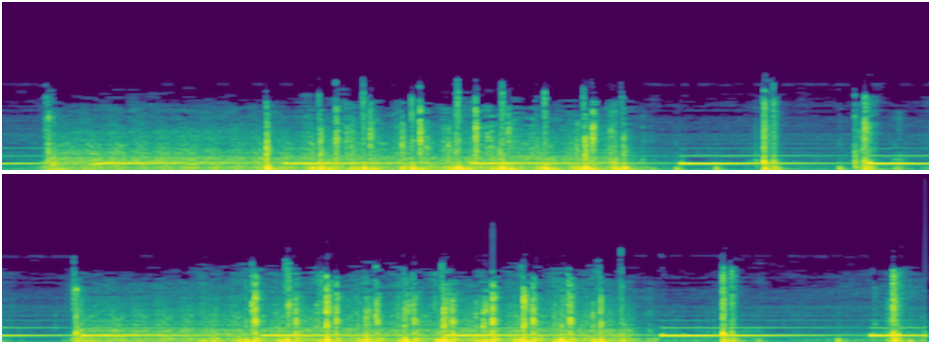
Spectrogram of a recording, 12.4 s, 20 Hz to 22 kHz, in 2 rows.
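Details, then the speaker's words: 2002 van that sat about four years: long bursts of steady starter cranking that never fire. Owner wonders if it has gas; no spark suspected later. Crank, no start. "oh she even cranks I don't know if this thing's got gas"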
